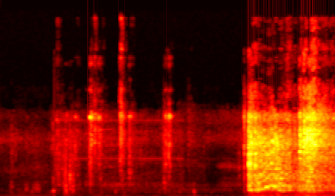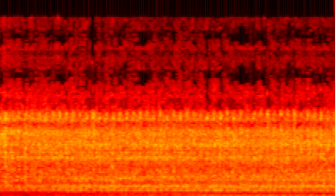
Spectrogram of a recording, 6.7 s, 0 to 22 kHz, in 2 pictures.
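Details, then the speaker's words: 1986 Ford F350 with swapped 5.9 L 12-valve Cummins, key start: diesel fires and settles to a rough idle with a steady rumble and a slight chirp from the transmission, traced to the throwout bearing; transmission must come out. "so KJ checked this noise out this afternoon and found out that it is the throwout barar Clifford is running but we have a slight issue now"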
